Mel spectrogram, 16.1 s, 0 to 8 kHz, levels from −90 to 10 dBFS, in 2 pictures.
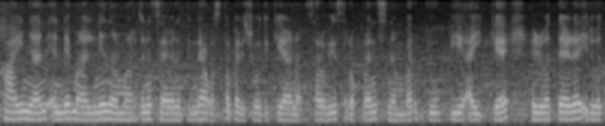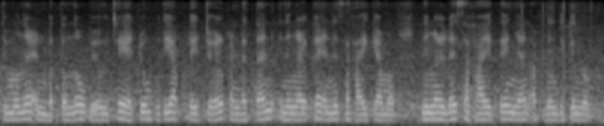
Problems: constant background noise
